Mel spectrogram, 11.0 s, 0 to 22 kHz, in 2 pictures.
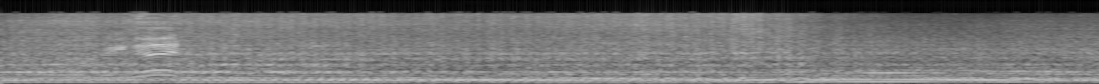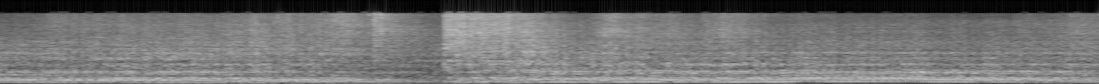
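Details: RB26-swapped Subaru WRX, started on a starter pack after oil cooler and filter relocation: catches and revs unevenly, sags and nearly dies, then picks up again. The owner suspects the tune or air-fuel target, not confirmed. Stalling after start.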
